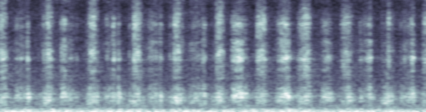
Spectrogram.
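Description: A coin scraping the latex coating off a scratch-off lottery ticket in quick, even back-and-forth strokes, faint.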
